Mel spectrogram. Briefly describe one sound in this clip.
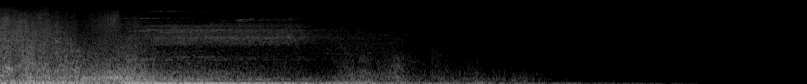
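A triumphant fanfare swells and then fades away.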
